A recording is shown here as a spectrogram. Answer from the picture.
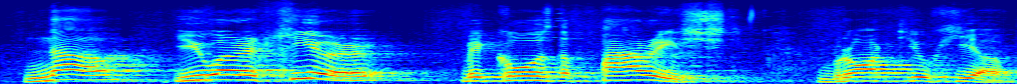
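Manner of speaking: high, slow, stern questioning. Acted. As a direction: press the boy slowly, sternly. Gentleman interrogates Oliver slowly.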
